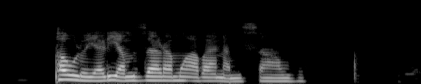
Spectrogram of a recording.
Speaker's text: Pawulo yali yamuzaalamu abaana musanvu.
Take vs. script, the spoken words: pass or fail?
pass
